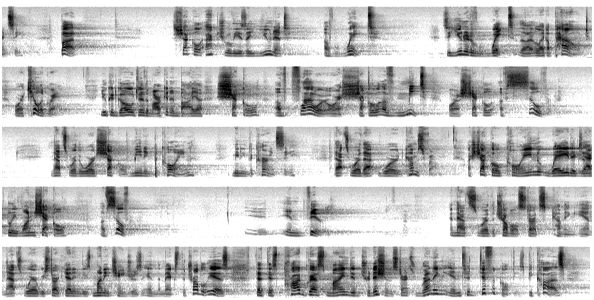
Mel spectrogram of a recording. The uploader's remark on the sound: Sermons from Old South Church in Boston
